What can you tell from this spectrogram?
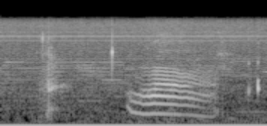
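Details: Domestic cat giving a single drawn-out meow of about half a second, harmonic and falling in pitch at the end, in a quiet indoor room, preceded and followed by brief soft clicks.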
